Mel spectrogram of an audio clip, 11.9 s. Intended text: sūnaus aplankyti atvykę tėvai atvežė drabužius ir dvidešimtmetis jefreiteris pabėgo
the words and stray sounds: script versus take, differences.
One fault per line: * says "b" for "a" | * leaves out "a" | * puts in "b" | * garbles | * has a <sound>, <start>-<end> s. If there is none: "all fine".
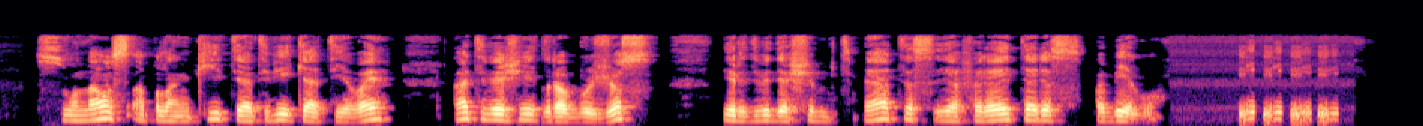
* has a laugh, 10.3-11.2 s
